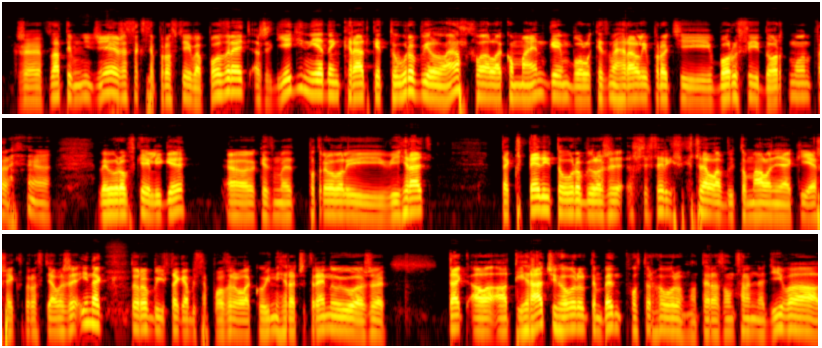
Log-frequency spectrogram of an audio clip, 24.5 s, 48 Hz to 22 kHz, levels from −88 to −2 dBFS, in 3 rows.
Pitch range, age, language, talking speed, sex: 105-130 Hz, 20-39, Slovak, 200 wpm, male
